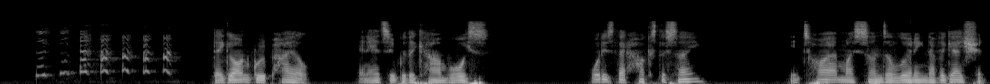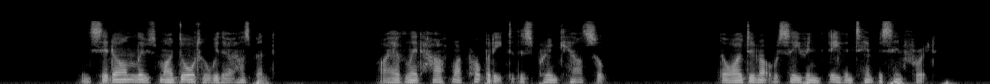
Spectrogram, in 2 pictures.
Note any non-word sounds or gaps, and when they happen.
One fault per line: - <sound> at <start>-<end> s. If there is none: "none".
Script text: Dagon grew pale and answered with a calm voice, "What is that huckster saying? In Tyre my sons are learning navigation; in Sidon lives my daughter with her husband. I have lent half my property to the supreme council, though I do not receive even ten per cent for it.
- laugh at 0.3-1.8 s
